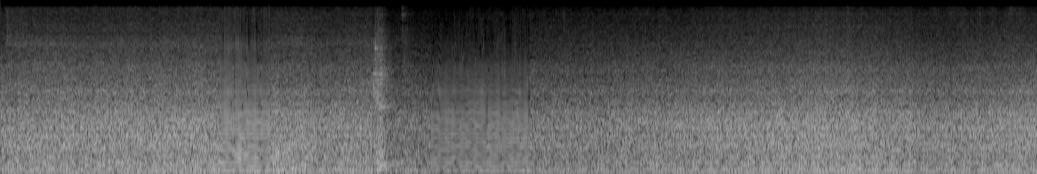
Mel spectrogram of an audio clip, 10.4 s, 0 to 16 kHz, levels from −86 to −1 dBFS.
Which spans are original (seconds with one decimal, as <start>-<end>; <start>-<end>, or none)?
0.0-2.2; 2.7-4.3; 5.3-10.4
